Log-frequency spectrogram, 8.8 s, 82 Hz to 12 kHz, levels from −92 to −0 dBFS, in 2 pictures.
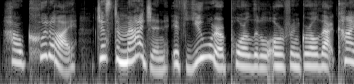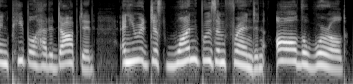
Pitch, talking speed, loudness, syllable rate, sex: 270 Hz, 195 wpm, -15 LUFS, 5.2 syllables/s, female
